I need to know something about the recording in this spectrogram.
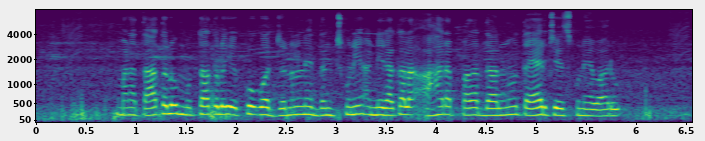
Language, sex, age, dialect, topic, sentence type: Telugu, male, 18-24, Central/Coastal, agriculture, statement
